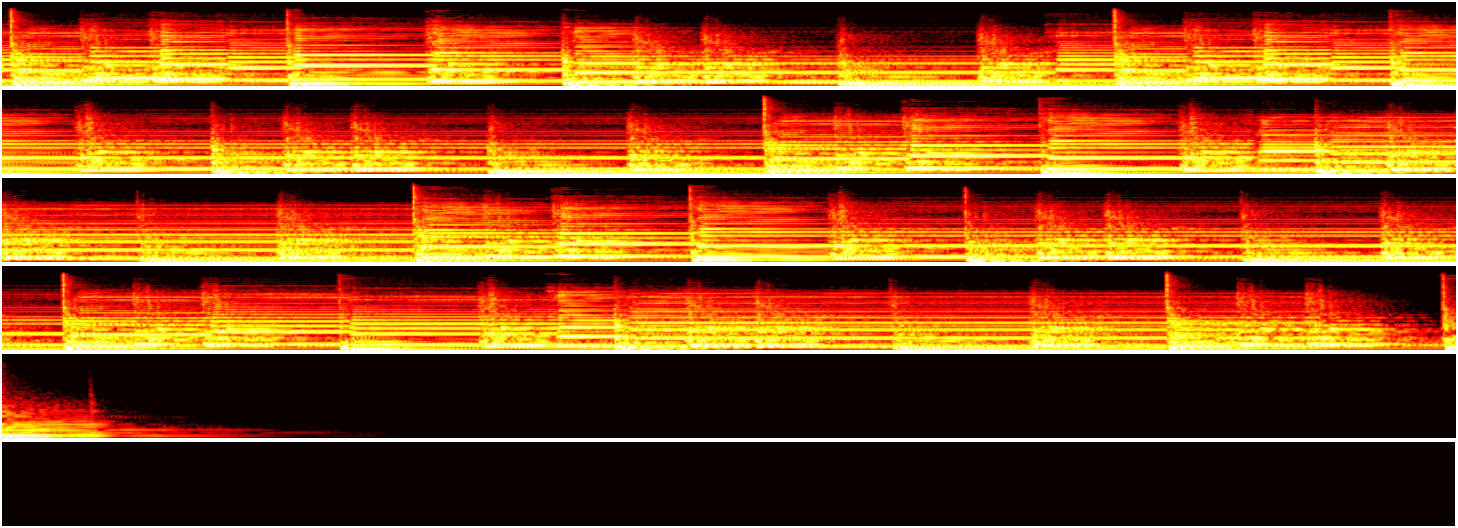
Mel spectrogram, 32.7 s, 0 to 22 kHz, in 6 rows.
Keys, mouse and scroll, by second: 1.1 click, 2.5 middle click, 4.0-5.0 drag, 5.9 click, 6.4 click, 7.0 shift+a, 9.8 q, 11.6 middle click, 12.8 click, 14.1-15.9 drag, 16.5 click, 18.1-18.9 drag, 20.3 shift+middle click, 20.6 middle drag, 21.0 middle click, 21.4 shift+middle click, 22.6 middle click, 23.4-32.7 drag.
